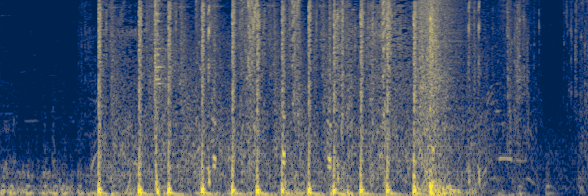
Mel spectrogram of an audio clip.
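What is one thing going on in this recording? A rifle fires rapid bursts of shots up close.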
